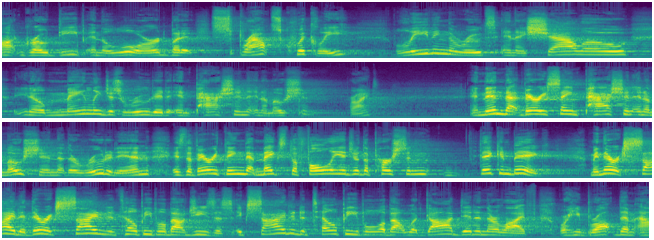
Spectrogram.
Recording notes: This sermon was delivered on September 27, 2023 at First Baptist Church Hendersonville, NC during the Wednesday night Bible study hour.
